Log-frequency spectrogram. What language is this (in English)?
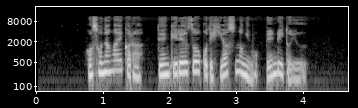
Japanese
